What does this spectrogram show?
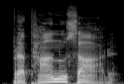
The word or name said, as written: प्रथानुसार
